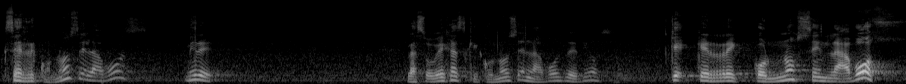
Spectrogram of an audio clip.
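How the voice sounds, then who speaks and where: A pastor preaching a sermon. He keeps asking the congregation questions and swings between loud and soft. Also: a little high, very animated, slow pace, long pauses, big-room sound, slight background noise.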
